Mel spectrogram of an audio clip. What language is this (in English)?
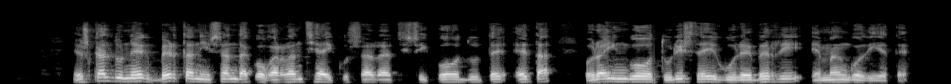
Basque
